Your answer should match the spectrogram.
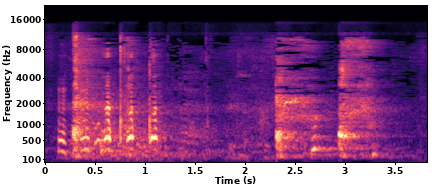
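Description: A fit of coughing up close: a quick run of four or five sharp coughs, a short pause, then two heavier, raspier coughs. No one speaks.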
